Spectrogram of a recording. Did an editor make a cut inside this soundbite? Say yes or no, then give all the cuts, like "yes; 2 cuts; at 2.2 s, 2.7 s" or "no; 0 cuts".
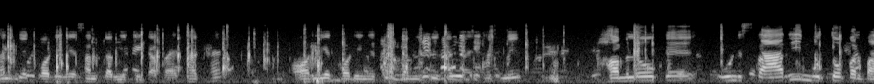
no; 0 cuts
